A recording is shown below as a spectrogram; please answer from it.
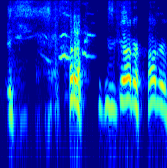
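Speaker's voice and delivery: high laugh breaking into the words. Real, not acted. Recalling the porn shoot, laughing.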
